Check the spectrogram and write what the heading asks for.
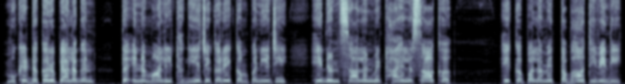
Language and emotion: Sindhi, fearful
